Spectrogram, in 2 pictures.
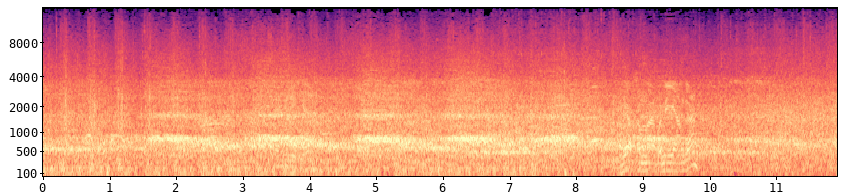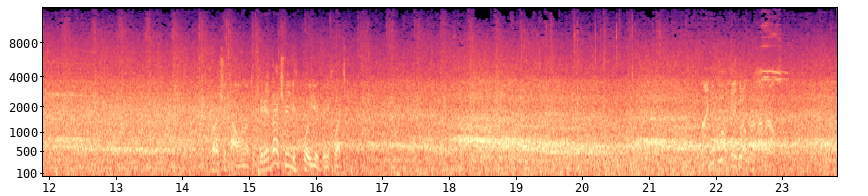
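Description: A large stadium crowd chants and cheers steadily.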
